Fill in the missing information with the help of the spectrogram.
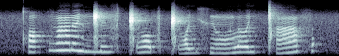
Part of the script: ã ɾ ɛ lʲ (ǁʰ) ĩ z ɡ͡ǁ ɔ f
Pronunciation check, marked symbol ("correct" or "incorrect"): incorrect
